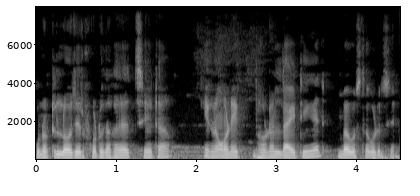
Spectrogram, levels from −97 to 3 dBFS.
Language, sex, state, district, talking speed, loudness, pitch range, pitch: Bengali, male, West Bengal, Paschim Medinipur, 195 wpm, -23 LUFS, 130-140 Hz, 135 Hz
